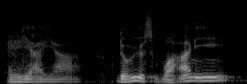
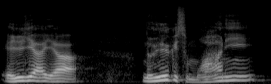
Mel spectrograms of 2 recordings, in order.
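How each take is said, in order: First: Soft, whispered and slow; whispered tender call. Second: Slow, gentle call, like a mother; warm. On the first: God gently asking Elijah, in a tender whisper. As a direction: breathe the question gently to him. God's gentle question repeated. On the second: A mother greeting her returning daughter, slow and tender. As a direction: ask it like a mother welcoming her daughter home. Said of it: "따뜻하게 들립니다". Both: Shown as a demonstration.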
